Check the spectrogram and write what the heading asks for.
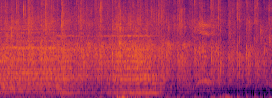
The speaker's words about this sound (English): Come on, clap your hands in God's house.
